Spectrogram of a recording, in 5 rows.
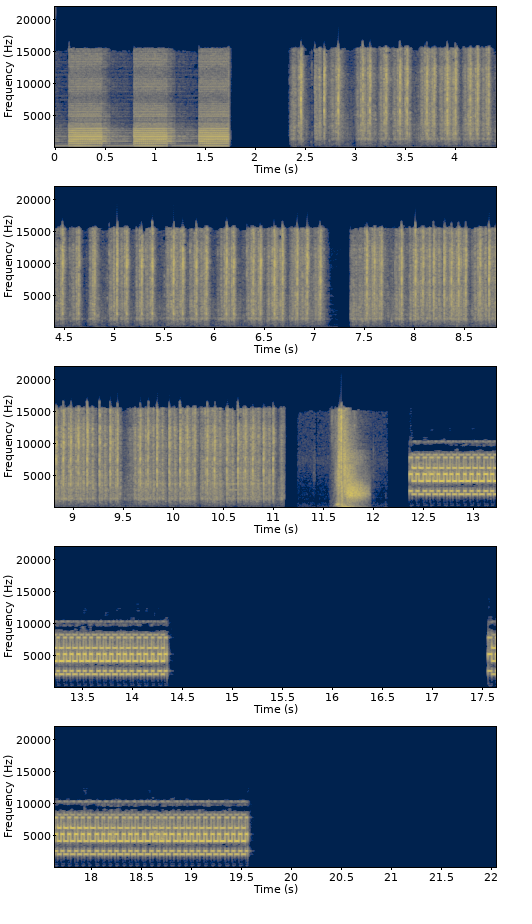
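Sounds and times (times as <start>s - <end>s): alarm beeping: 0.0s - 1.8s
typewriter keys clacking: 2.4s - 11.1s.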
